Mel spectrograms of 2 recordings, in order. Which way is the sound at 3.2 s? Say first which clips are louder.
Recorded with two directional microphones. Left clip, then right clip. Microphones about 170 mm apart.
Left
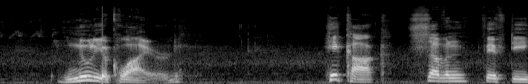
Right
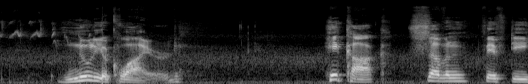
Left 1 dB; 10° left (ahead or behind).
